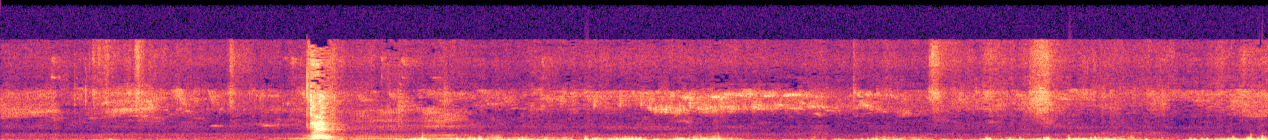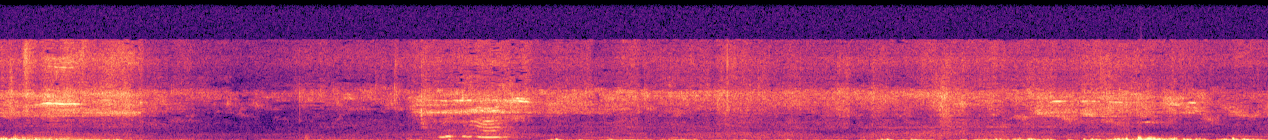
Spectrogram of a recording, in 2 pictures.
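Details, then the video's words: Three Polish Hunting Dogs living with a cat, reacting to it indoors: bursts of deep, rough barks and growling sounds in clusters, loudest early and again near the end, a brief high squeak midway and low background rumble. "Gończy Polski i kot - Polish Hunting Dog and a cat"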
